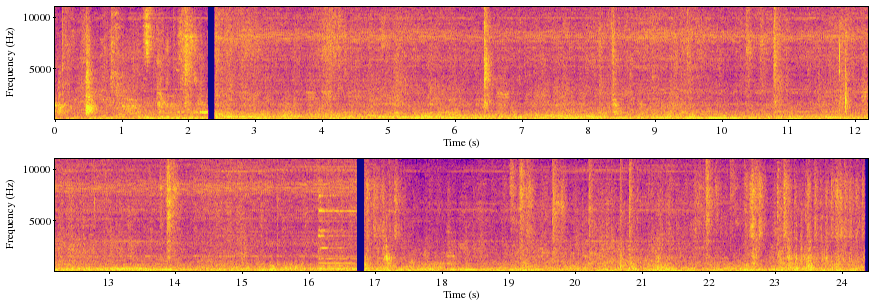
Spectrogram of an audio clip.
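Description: Rumbling ride inside an Amsterdam tram, a steady low rolling drone with rattles and occasional clunks throughout, loud and close, with people talking over it at times.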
